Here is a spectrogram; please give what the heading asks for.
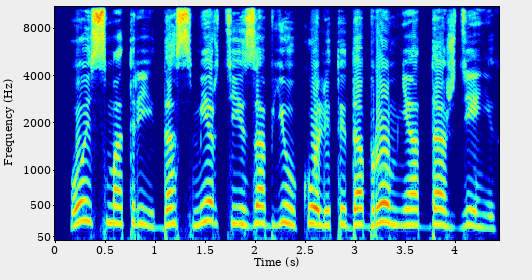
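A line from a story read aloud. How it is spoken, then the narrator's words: Plain. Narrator (Russian): сказал Игнатов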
